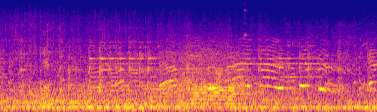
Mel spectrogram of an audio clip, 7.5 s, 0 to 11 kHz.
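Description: GEICO Skytypers propeller planes fly close at the 2016 NAS Oceana airshow, a continuous, loud engine drone with rising and falling pitch as they manoeuvre in a mock dogfight, with an announcer speaking over it.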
